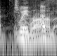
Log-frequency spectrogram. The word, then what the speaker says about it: Tirana: Yeah, Tirana.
